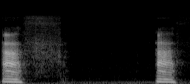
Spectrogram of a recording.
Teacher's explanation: So in this case it's going to be af, af, and you should really be able to feel your teeth coming together, your upper teeth coming together with the inside of your bottom lips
